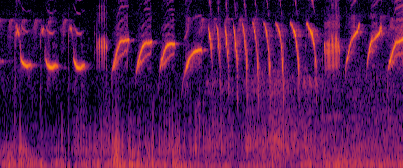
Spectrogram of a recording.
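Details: A long-tailed shrike delivers lavish, old-style mimicry material, recorded as a lure and tutor for pentet trotol. High, upward-sweeping whistled notes follow one another rapidly in a varied, lively series.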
